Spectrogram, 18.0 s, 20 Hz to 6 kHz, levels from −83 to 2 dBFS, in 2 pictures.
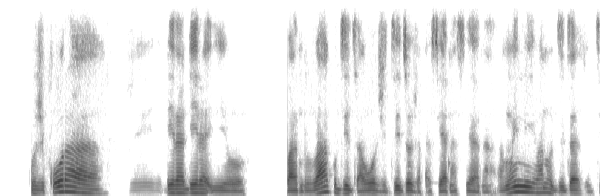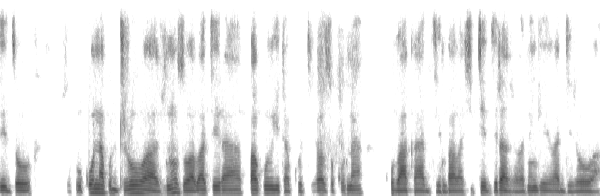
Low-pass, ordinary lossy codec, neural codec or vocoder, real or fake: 5.4 kHz; Opus, 16 kbps; none; real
